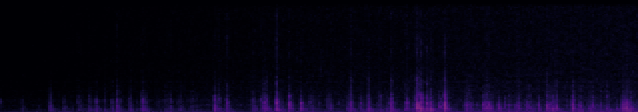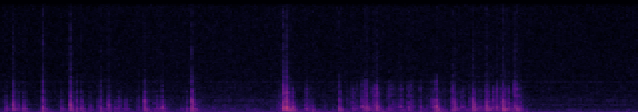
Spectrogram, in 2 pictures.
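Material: Plastic.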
